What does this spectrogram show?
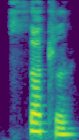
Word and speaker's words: subtle: The B is silent. The correct pronunciation is subtle.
